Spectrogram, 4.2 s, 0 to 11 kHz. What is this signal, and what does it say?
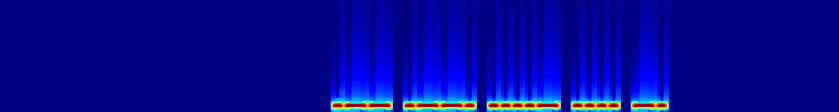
Morse code, heard as a keyed tone, about 40 wpm, 700 Hz. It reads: WP4HN
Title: USA Call Signs - 5 Characters - 40wpm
